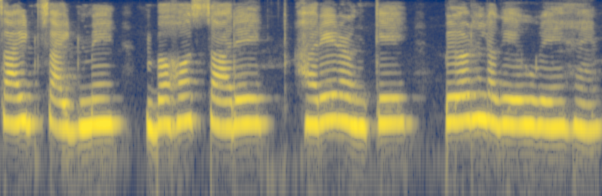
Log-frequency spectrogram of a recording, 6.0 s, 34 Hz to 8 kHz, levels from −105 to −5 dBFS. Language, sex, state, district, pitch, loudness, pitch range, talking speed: Hindi, female, Uttar Pradesh, Lucknow, 255 Hz, -13 LUFS, 245-265 Hz, 120 wpm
